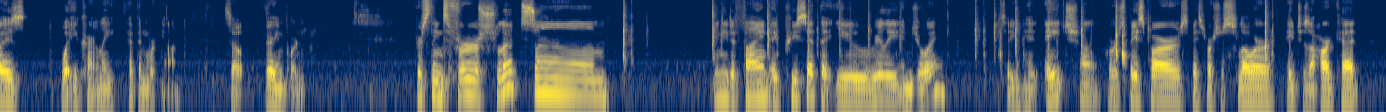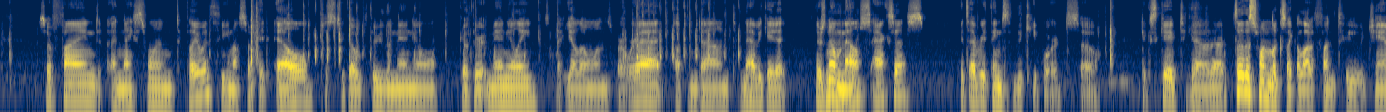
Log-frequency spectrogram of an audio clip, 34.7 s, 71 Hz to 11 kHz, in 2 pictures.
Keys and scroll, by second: 7.7 h, 8.8-13.4 typing, 15.7 h, 17.2 h, 20.4 l, 21.1 Up, 21.2 Up, 21.4 Up, 21.6 Down, 21.8 Down, 21.9 Down, 22.1 Down, 22.3 Down, 22.5 Down, 23.0 Page_Down, 23.2 Page_Down, 23.7 Page_Up, 24.2 Up, 25.1 Up, 25.3 Up, 25.4 Up, 25.6 Up, 25.7 Up, 25.9 Up, 26.0 Up, 26.2 Up, 26.3 Up, 31.0 Escape.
